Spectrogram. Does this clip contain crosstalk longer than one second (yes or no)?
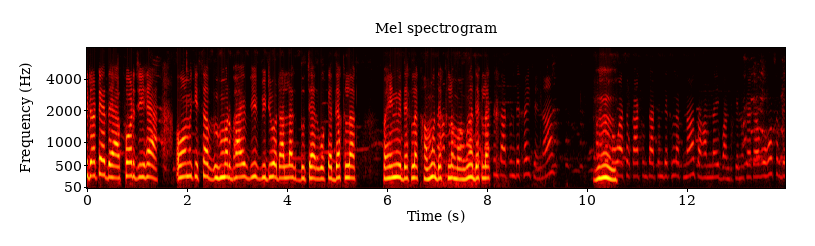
yes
